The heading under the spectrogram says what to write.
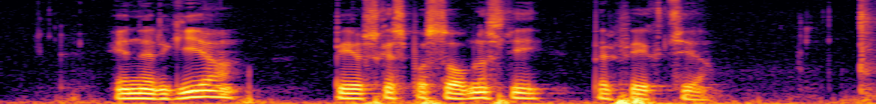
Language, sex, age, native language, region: Slovenian, male, 60+, Slovenian, Central Slovenia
